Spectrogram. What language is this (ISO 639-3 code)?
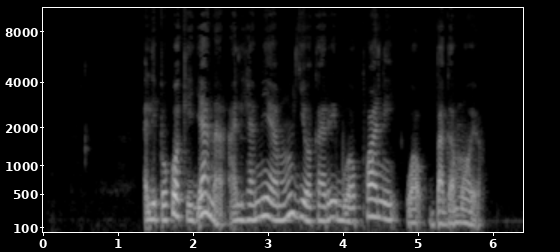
swa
